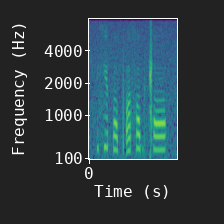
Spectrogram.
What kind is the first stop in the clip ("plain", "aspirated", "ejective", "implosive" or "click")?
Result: ejective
